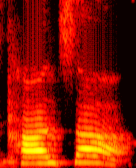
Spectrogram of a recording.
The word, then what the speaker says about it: Khalsa: Hamad, is it Khalsa? Is this the correct pronunciation? Ma'am, Ma'am, Khalsa. Khalsa, it is Khalsa.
